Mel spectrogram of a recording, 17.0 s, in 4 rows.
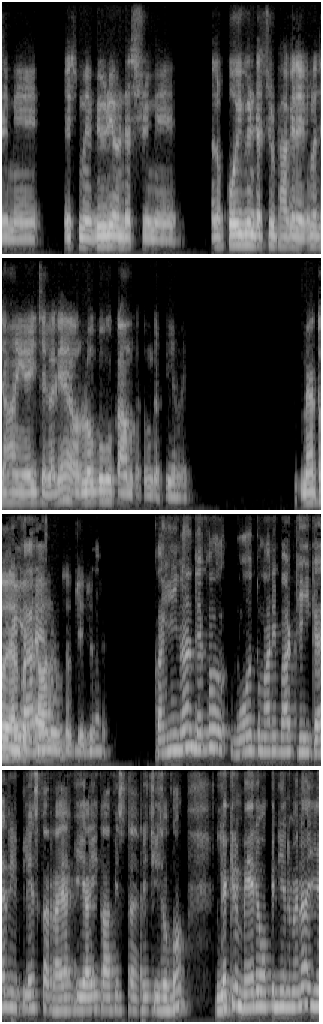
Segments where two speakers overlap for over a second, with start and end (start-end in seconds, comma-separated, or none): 8.5-9.9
